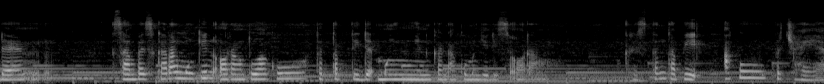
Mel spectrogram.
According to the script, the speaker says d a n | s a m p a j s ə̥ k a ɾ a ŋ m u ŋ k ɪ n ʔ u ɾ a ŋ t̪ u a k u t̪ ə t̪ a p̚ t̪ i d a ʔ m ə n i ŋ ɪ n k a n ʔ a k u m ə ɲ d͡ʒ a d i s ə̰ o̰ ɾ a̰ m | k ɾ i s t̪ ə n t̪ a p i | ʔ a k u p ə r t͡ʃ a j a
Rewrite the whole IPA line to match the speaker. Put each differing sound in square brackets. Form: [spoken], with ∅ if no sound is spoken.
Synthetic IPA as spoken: d a n | s a m p a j s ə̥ k a ɾ a ŋ m u ŋ k ɪ n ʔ [o] ɾ a ŋ t̪ u a k u t̪ ə t̪ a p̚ t̪ i d a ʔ m ə [ŋ] i ŋ ɪ n k a n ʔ a k u m ə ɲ d͡ʒ a d i s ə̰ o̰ ɾ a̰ [ŋ] | k ɾ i s t̪ ə n t̪ a p i | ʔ a k u p ə r t͡ʃ a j a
